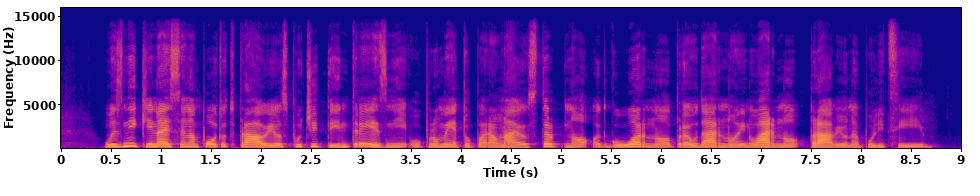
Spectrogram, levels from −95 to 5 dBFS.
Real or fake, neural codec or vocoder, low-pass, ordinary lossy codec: fake; codec, 44.1 kHz, 3.4 kbps, Pupu-Codec; 14.4 kHz; none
